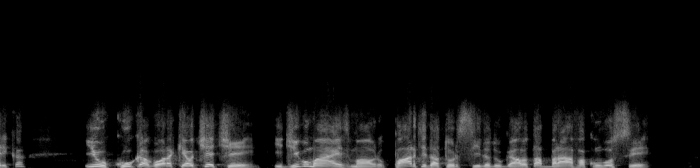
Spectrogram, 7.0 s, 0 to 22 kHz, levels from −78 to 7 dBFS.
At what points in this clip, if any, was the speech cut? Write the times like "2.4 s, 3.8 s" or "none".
2.6 s

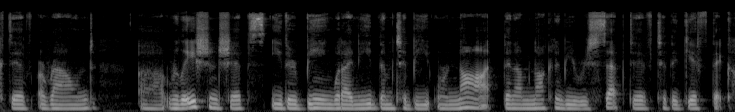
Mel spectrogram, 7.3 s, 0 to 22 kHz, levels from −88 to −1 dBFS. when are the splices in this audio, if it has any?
none

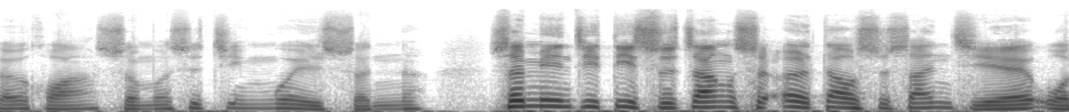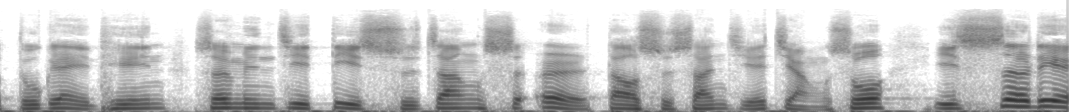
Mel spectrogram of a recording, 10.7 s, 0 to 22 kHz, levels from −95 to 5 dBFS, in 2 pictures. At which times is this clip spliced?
6.3 s

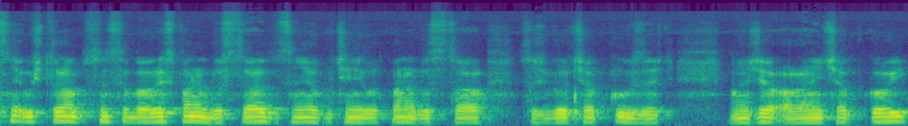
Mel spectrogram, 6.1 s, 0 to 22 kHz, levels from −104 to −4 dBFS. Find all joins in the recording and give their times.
none

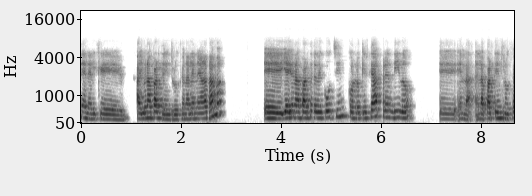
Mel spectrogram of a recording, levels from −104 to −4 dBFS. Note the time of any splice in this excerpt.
none

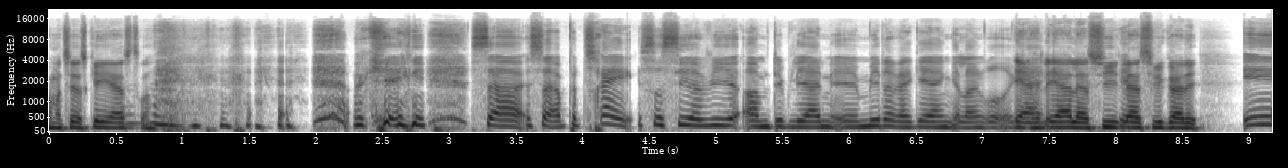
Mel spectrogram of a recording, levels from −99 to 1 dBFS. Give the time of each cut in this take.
none

